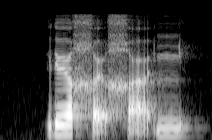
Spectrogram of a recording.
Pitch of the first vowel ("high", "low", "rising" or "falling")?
high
